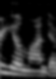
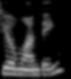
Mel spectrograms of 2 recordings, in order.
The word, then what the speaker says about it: Yolande: Oh, I call her Yolanda, but it's Yolande. Is that Yolande. Yolande? Yolande. Silent. The E is silent.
